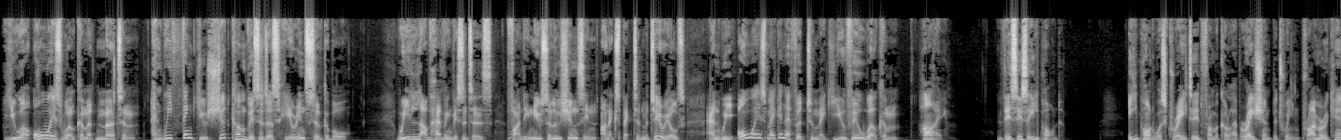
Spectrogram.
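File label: Danish English, male, accent of denmark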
